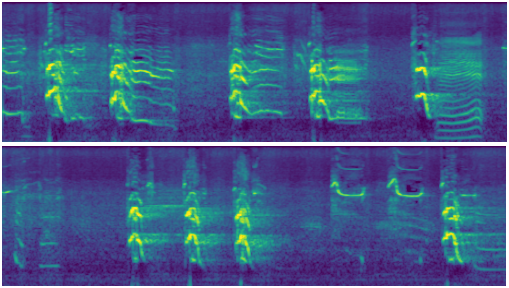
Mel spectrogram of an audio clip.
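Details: Two-month-old Saint Bernard puppy, afraid to go down stairs, gives high, wavering whimpers and yelps in short bursts about every second, with a brief pause midway and a few thin squeaks near the end.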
